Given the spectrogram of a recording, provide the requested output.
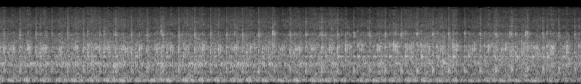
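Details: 1993 Chevy idling: hard, uneven knock running through a harsh, clattery idle, typical of a worn connecting rod bearing; rod knock.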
